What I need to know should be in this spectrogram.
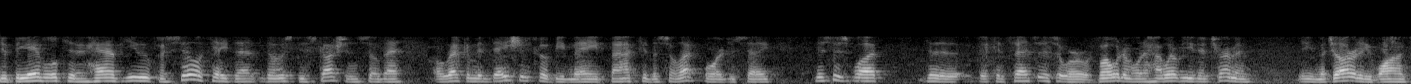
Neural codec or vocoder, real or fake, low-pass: codec, 16 kHz in and 24 kHz out, 1.1 kbps, FireRedTTS-2 codec; fake; 3.6 kHz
